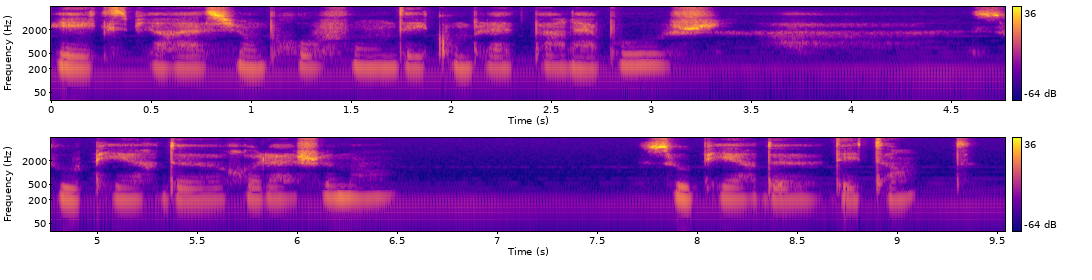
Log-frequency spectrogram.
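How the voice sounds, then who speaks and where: Soft breathy lady doing yoga nidra, super slow and mellow, faint music behind. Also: medium pitch, level tone. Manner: soothing, hushed, breathy delivery with long pauses. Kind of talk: guided relaxation meditation.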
